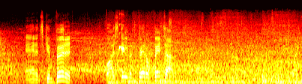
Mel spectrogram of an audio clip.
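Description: A stadium crowd murmurs in the distance.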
